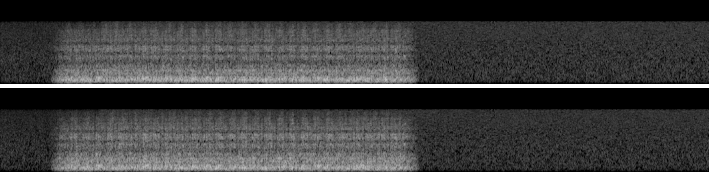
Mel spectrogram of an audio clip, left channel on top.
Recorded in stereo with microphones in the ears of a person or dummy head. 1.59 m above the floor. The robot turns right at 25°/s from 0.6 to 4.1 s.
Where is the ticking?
No ticking in this recording.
